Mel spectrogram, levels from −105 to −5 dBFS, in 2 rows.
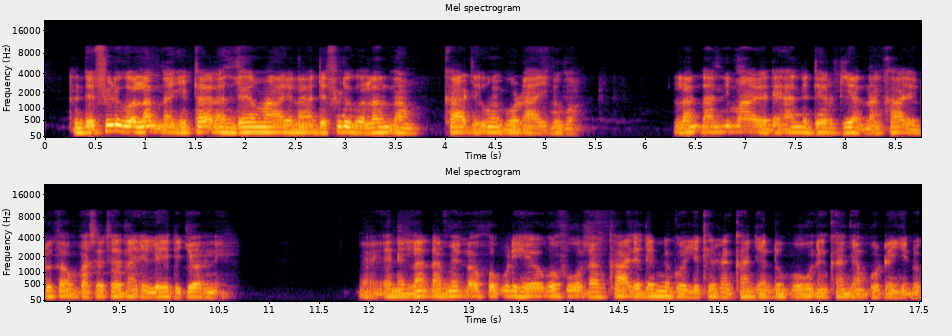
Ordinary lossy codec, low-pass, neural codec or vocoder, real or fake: none; 9.9 kHz; codec, 44.1 kHz, 7.8 kbps, Pupu-Codec; fake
